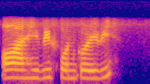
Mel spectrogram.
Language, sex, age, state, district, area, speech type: Assamese, female, 18-30, Assam, Jorhat, urban, conversation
